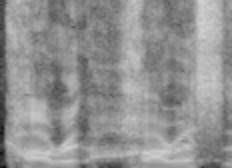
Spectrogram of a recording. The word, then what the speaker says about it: charis: The Greek word is charis, is the way you'd pronounce it, but it means grace.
